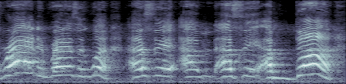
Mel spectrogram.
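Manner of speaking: high, loud calling out to Brandon; retold frantic call.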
